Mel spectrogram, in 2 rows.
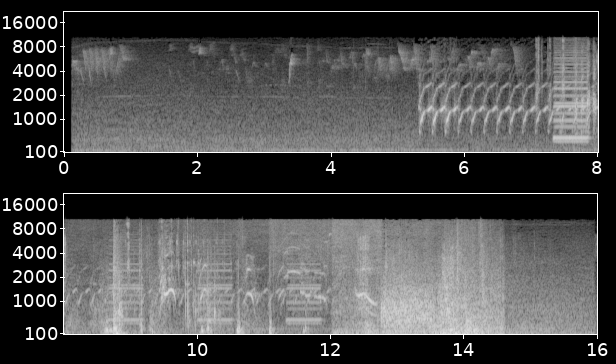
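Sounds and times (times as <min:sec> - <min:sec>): birds chirping: 0:00.1 - 0:12.8
car alarm siren: 0:05.3 - 0:12.0.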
